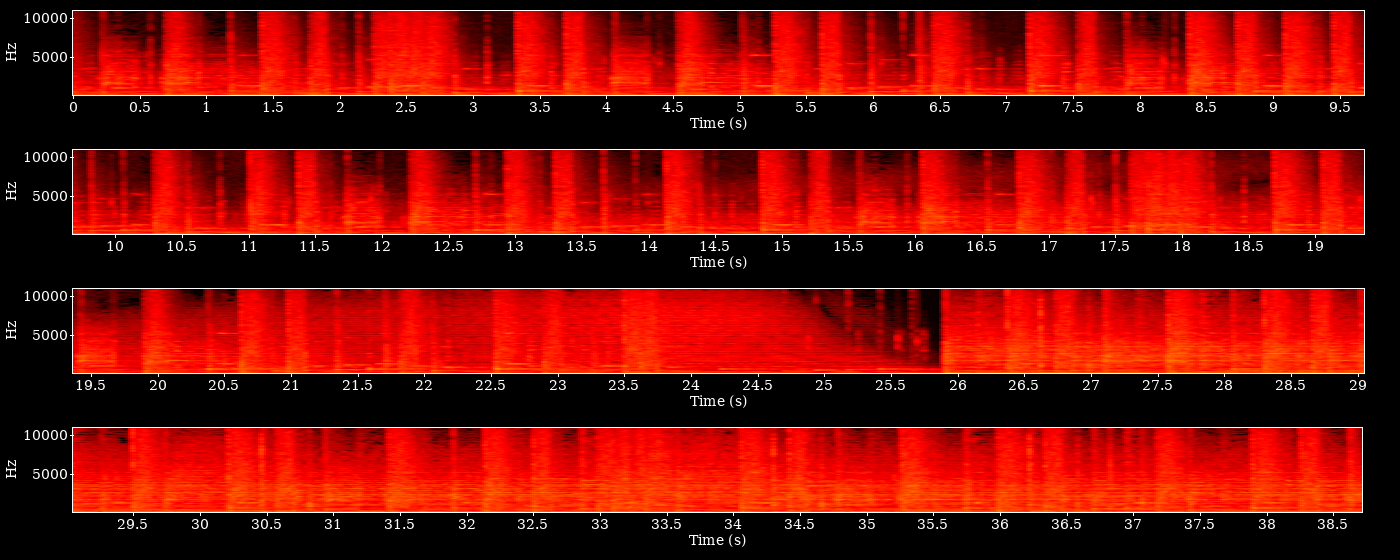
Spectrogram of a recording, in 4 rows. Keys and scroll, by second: 2.5 space, 3.5 ctrl+z, 4.3 t, 4.5 BackSpace, 8.3-9.7 typing, 11.1 Down, 11.4 ctrl+space, 11.6-13.6 typing, 12.6 ctrl+g, 23.9 Escape, 27.6 v, 28.7 ctrl+z.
